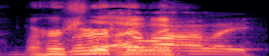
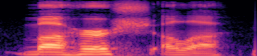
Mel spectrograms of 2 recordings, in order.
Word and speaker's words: Mahershala: It's got Masahara. That's so mean. Masahara Ali. I think is his name. – Mahershala Ali. – How do you pronounce it? – Mahershala Ali. – Yep.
